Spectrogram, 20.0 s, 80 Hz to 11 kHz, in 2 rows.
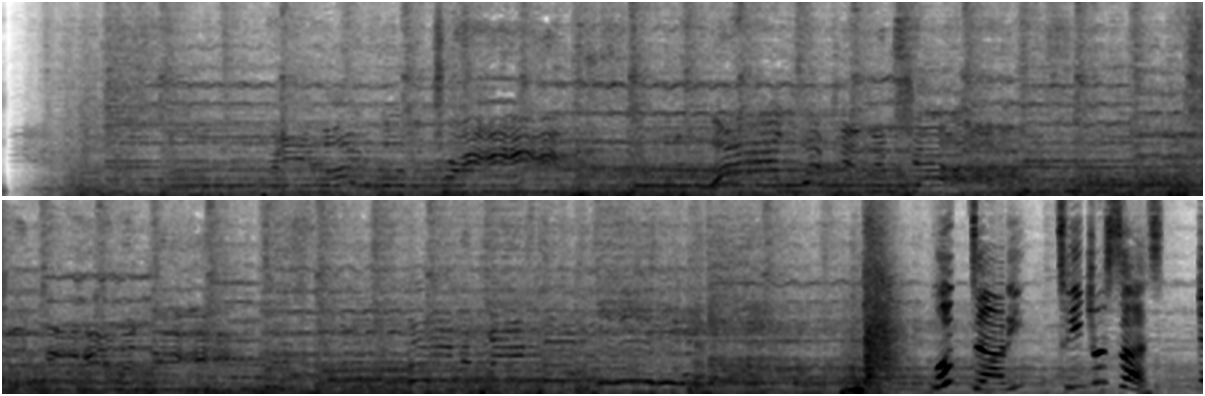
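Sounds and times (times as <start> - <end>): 
busy musical bed: 0.0 - 20.0
whip crack: 17.0 - 17.6.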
